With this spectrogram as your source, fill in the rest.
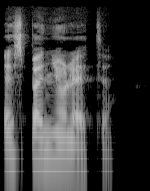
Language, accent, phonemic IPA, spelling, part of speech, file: French, France, /ɛs.pa.ɲɔ.lɛt/, espagnolette, noun, LL-Q150 (fra)-espagnolette.wav
- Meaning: espagnolette (window locking device)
